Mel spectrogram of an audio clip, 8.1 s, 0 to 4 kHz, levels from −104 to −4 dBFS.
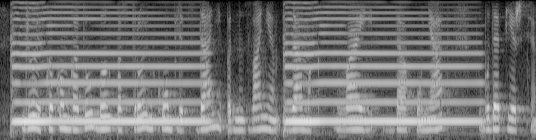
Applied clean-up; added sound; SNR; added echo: none; Bowed string instrument; -5 dB; none.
